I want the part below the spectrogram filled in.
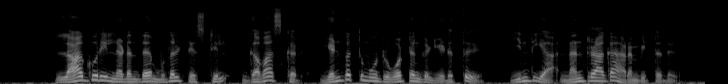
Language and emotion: Tamil, neutral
